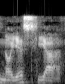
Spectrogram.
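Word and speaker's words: Neujahr: ada dua vokal rangkap E dan u dibaca oi noes di sini ada huruf j dalam bahasa Jerman ini disebut dinamakan Yod dan dibaca seperti huruf y dalam bahasa Indonesia dibaca Yar ini artinya tahun Ain gles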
